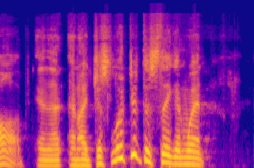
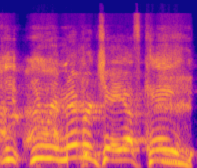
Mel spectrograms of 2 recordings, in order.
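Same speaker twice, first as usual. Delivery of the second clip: normal talking voice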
